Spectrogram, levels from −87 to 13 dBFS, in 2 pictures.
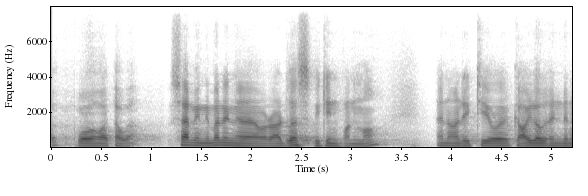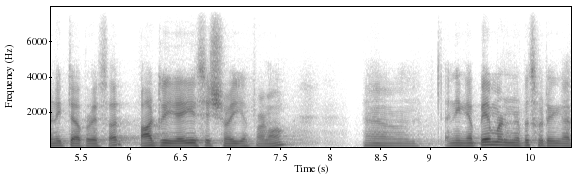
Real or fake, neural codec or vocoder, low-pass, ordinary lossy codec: fake; codec, 16 kHz, 0.5 kbps, FunCodec, trained on Chinese and English, 25 frames a second; none; none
